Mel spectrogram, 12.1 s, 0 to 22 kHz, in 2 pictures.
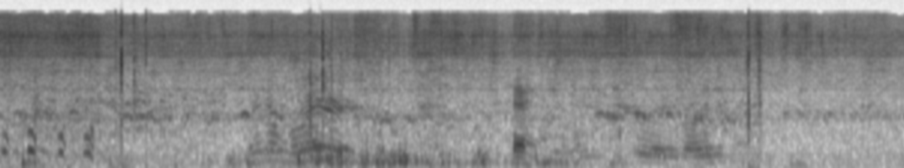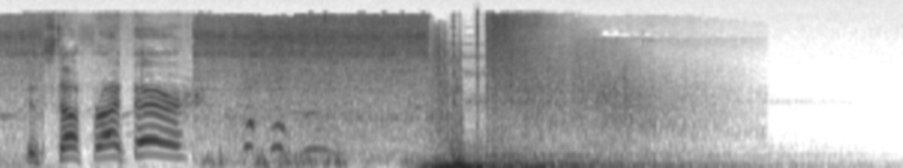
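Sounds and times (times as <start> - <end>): geese honking: 0.0 - 7.0.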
